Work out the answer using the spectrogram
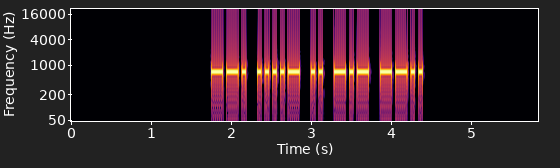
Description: Morse code, heard as a keyed tone, about 25 wpm, 700 Hz. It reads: G4IKZ
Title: DXCC-100 Call Signs - 5 Characters - 25wpm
